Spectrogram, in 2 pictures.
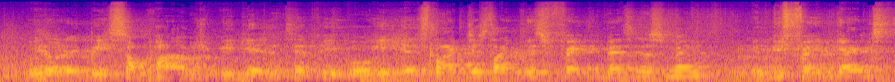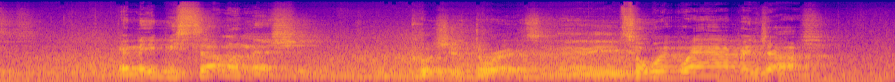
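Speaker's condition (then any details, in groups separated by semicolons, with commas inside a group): No condition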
